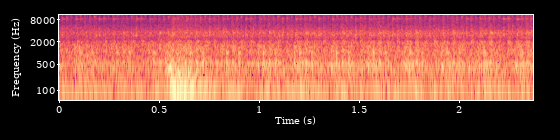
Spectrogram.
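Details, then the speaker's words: BMW E39 M5, S62 V8 on its original first engine at very high mileage, idling with the hood open: a calm, steady idle with clearly audible timing chain rattle and light ticking; the idle is smoother than expected for the mileage. "Ja, man hört deutliches laufö Kette, ne? als beimotor ist klar, aber es dickert ein bisschen und der Leerlau ist ruhig, ne?"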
